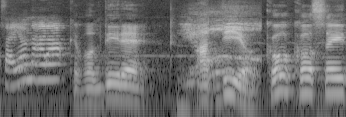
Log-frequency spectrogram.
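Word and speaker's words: さようなら: La prossima parola è sayonara, che si pronuncia sayonara, che vuol dire addio.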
